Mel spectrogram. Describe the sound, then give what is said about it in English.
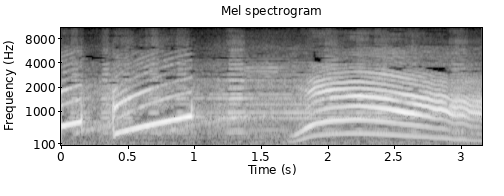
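Fire truck siren wailing as a coastal Alaskan town celebrates a champion: loud, high rising wails, with two short upward sweeps followed by a longer sweep that climbs and holds its tone. “Wesley Verham rode atop a fire truck with sirens wailing through the picturesque coastal Alaskan community of Haynes”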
